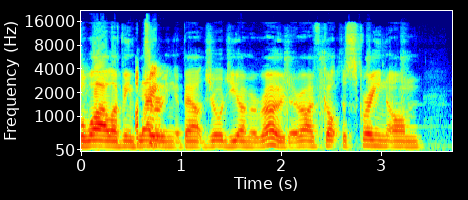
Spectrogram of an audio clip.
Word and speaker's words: Giorgio Moroder: oh god, I can't remember how you actually pronounce the title. Giovanni by Marauder or something like that. Giorgio Moroder.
